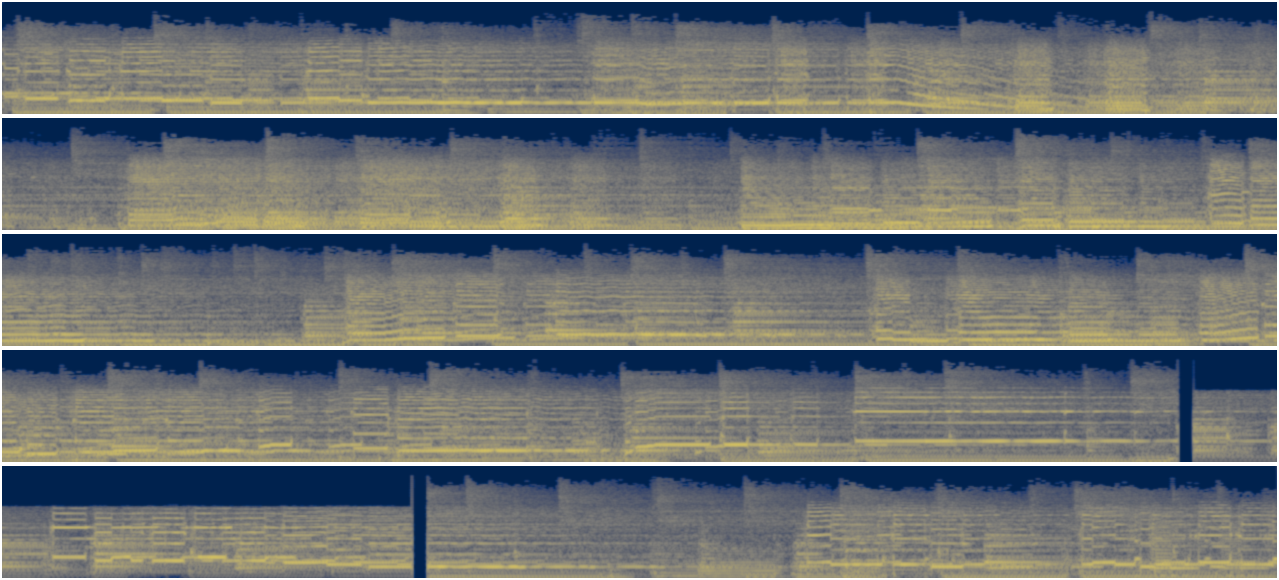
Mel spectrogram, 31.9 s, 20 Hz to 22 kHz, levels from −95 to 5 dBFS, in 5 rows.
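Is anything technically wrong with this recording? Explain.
Yes. From 25.00 to 27.63 s the input likely switched to a poorer device. Its narrower band cuts everything above 4.8 kHz, so after an 80 ms silence the sound turns dull and boxy at unchanged level, with a faint new noise floor far beneath it.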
